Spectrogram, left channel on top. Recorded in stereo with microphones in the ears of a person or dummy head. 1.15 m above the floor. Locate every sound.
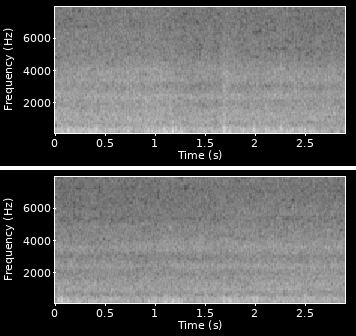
1.7 s a snare drum: 65° left (ahead or behind), 1.0 m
